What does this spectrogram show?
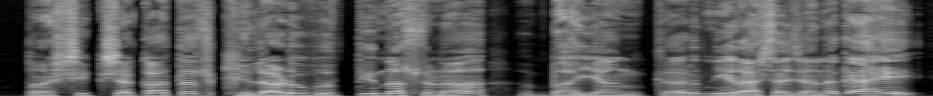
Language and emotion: Marathi, disgusted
